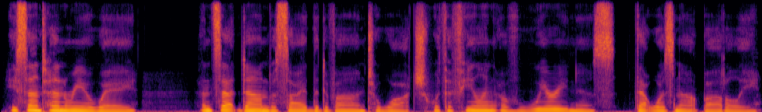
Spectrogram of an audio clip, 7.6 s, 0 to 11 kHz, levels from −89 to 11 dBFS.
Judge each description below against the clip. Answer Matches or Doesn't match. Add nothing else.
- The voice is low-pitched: Doesn't match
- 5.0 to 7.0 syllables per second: Doesn't match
